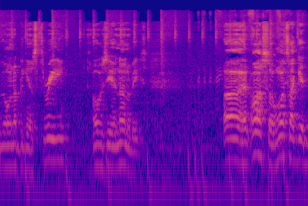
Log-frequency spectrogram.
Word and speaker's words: Anunoby: OG Anunoby, that's how you say his name.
